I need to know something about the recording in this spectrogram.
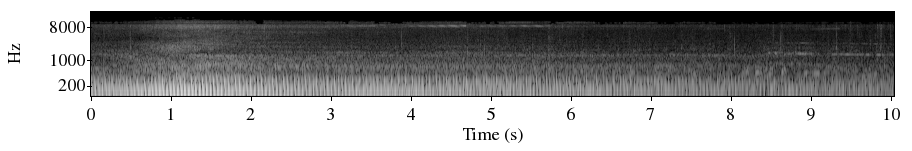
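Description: A motorcycle engine hums as it passes close by and fades into the distance.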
